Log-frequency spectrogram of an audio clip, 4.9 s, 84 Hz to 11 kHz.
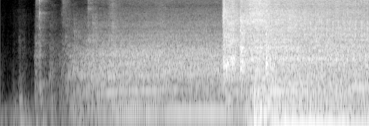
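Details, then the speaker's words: Toyota Tercel, freshly reinstalled 3A-C engine, started cold with no coolant hooked up yet to set ignition timing. Catches and settles into a steady low hum, then gets louder and rougher. Just running cold. "That's 10. It's just cold."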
